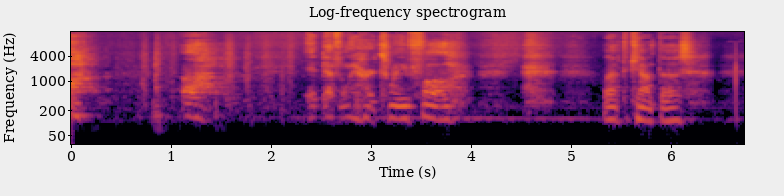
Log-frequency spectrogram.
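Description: A middle-aged man talks and laughs close by.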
